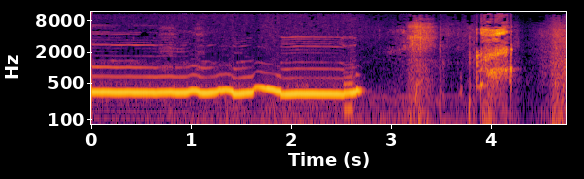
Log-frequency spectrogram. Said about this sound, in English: That's a big yawn.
